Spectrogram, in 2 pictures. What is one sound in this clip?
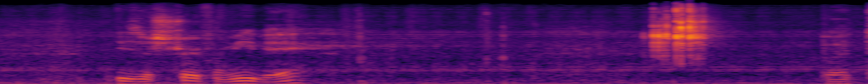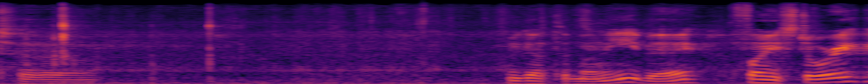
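A screwdriver scrapes and clicks against plastic parts.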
